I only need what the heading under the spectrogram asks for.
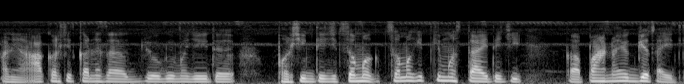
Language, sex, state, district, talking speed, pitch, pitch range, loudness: Marathi, male, Maharashtra, Aurangabad, 185 wpm, 135 Hz, 130-150 Hz, -17 LUFS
